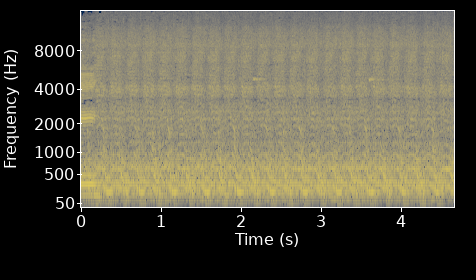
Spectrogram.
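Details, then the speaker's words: 1959 International Harvester B275 tractor with a BD144 diesel, after the fuel filter change and priming; even starter churning at about 2.5 strokes per second with no firing, cranking but not starting yet. "We're trying. If nothing else, the fuel system is for sure primed."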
